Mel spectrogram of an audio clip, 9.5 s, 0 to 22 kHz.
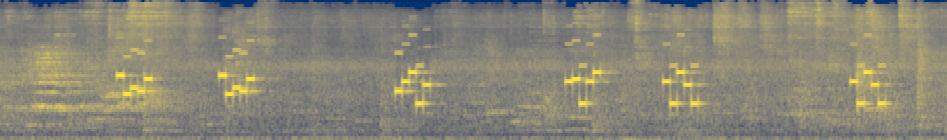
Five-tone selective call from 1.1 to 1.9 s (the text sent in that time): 04659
